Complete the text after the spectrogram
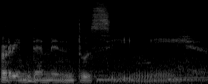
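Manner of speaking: low, raspy, soft-spoken voice. A storyteller voices a hidden figure heard after a little thump: low raspy voice. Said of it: "a very like kind of low raspy voice".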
